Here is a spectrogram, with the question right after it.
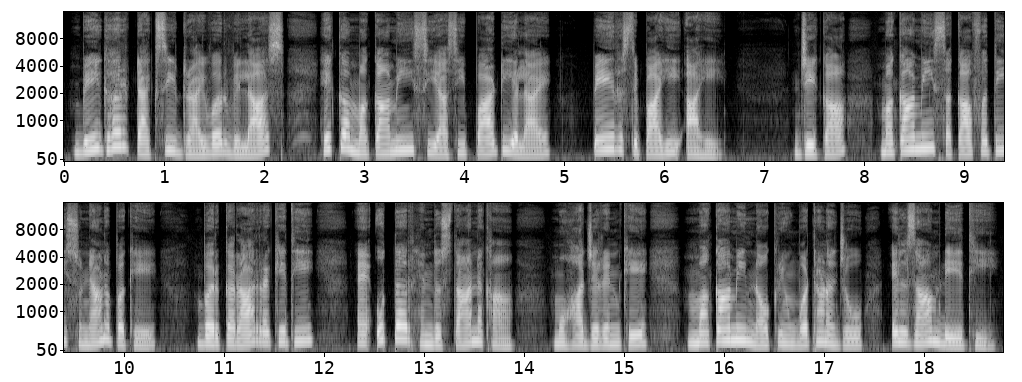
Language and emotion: Sindhi, neutral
